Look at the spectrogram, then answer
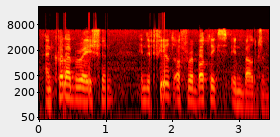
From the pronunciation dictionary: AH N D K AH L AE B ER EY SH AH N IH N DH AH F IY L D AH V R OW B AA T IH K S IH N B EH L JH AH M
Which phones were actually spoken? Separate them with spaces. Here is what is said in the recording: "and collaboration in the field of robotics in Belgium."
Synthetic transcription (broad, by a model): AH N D K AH L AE B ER EY SH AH N IH N DH AH F IY L D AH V R OW B AA T IH K S IH N B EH L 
